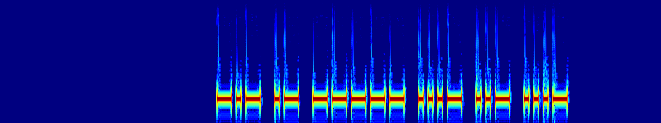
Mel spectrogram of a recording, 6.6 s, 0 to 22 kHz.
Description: Morse code, heard as a keyed tone, about 25 wpm, 700 Hz. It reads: KA0VUV
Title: USA Call Signs - 6 Characters - Repeated 2x - 25wpm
